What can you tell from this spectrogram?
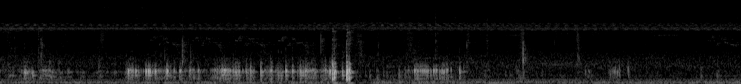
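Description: Crickets chirring steadily in the background. Between about one and four and a half seconds in there are rubbing noises and a couple of sharp knocks, the loudest just past three seconds, from the phone being handled as the camera swings round.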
